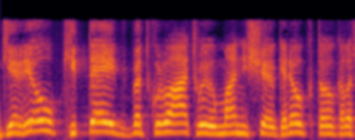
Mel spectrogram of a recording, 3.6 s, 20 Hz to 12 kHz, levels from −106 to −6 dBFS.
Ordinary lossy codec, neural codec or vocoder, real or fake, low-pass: AAC, 64 kbps; codec, 16 kHz, 0.5 kbps, X-Codec, WavLM features, trained on Multilingual LibriSpeech; fake; 7.2 kHz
